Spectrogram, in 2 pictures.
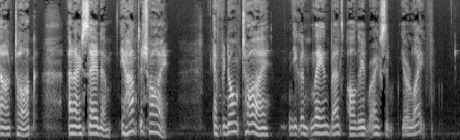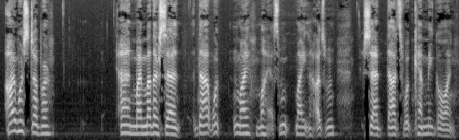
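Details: Woman with aphasia after strokes, who can sing more easily than she can talk; aphasia.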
